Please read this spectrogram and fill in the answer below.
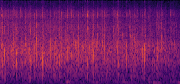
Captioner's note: applause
